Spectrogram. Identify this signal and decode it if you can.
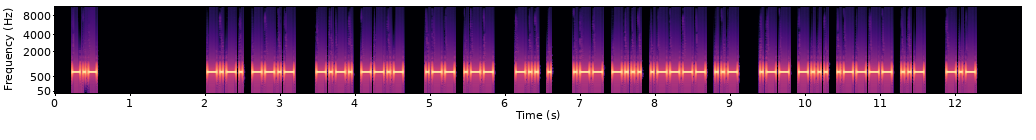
Morse code, heard as a keyed tone, about 26 wpm, 700 Hz. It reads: K CQ CQ WW DE WB1U WB1U K
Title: Speed-Racing Common QSO Phrases - 28wpm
